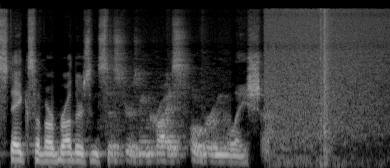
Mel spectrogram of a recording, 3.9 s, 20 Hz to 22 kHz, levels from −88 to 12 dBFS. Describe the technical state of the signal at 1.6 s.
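At 1.6 s the sound is roomy and hollow, with thinner bass, from 1.10 to 2.31 s, likely a switch to a distant microphone after the close one dropped out. The level holds roughly steady, and background noise sits well below the speech, with abrupt changes at both ends.

Mild noise suppressor artifacts are also present here and throughout. The suppressor lowers noise-classified bands frame by frame, cutting noise by about 1 dB, so the residual background sinks between phrases and lifts slightly under them.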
